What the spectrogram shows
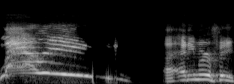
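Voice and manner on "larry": shrill, very high, hard, shouted voice. Running through impressions, shouting a name: Jeff Garlin voice. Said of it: "Jeff Garlin".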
